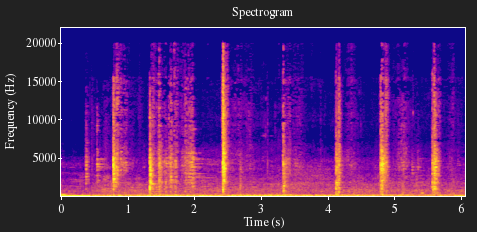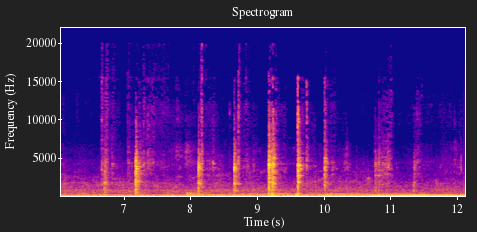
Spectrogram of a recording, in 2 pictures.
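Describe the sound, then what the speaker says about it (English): An old shovel scrapes and clinks against wood fire coals at a chuckwagon cookoff in Pigeon Forge, sharp metallic ticks repeating roughly every half second over low outdoor rumble. "Stirring the wood fire coals."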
